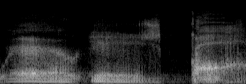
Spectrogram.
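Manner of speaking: deep-voiced, low delivery. Recounting what a man asked him during a session, repeating it in a deep voice. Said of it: "He said to me in a deep voice".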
